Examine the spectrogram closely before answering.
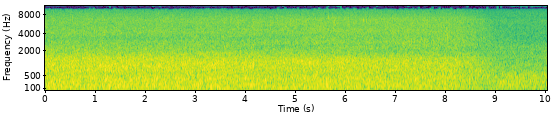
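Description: Mountain stream water rushing steadily, a little softer near the end.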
